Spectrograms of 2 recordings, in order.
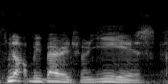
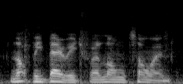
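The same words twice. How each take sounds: First: Chuckling through it, a touch slower; amused slower retake with a laugh. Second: Said in the usual way. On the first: Real, not acted. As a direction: laugh as you repeat the joke. Laughs at own joke.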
